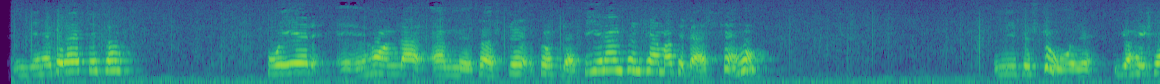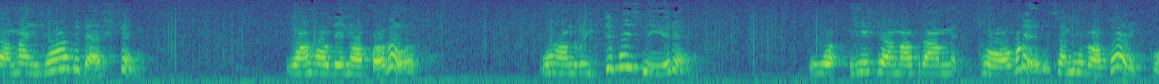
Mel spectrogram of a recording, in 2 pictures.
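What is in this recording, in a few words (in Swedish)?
Bergsjö Hälsingland, dialekter; HLS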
